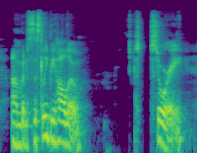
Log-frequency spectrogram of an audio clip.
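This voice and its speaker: A woman with a Southern US accent at a very fast pace, with ordinary pitch variation, on a very clean recording with a silent background. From US South. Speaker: audio drama podcast creator. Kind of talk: casual interview.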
